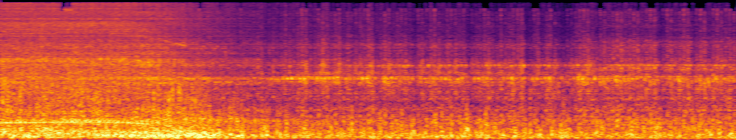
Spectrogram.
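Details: Diesel engine just bought for a car: loud harsh clatter at idle, settling after a revved start, with a quick rough patter throughout; engine judged unfit, to be returned to the seller, cause unclear.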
